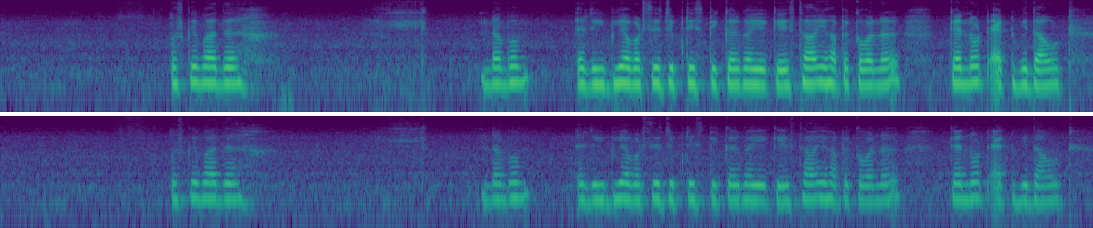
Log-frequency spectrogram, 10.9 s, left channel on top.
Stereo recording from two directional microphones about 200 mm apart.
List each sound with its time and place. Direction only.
1.7 s speech: 50° left (ahead or behind)
4.9 s speech: 50° left (ahead or behind)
